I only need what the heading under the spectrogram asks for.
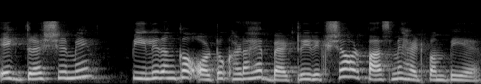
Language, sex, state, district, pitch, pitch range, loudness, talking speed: Hindi, female, Uttar Pradesh, Jalaun, 260 Hz, 225-295 Hz, -20 LUFS, 225 wpm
